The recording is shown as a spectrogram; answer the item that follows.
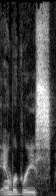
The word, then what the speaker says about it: ambergris: original story it did Amber gree can also be pronounced other ways I think Amber grease gray Amber it's got a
